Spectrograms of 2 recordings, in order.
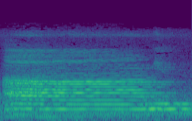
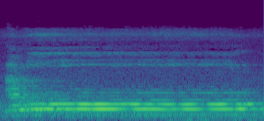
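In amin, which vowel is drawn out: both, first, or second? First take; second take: first; second. First: The first vowel is long, the ending short. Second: The first vowel is short, the ending long. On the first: "Hamzahnya panjang, mimnya pendek" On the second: "boleh dibaca hamzahnya pendek, mimnya panjang"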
